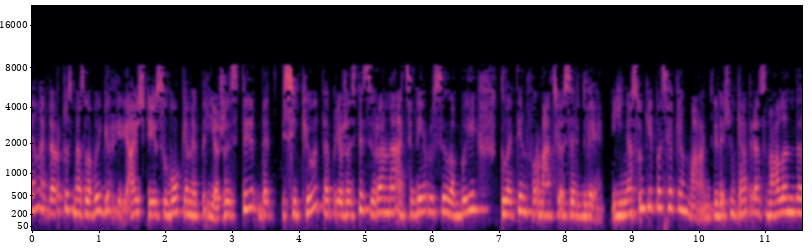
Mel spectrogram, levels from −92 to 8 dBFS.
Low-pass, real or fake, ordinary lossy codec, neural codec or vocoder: 10.8 kHz; fake; MP3, 32 kbps; codec, 24 kHz, 3 kbps, HILCodec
